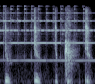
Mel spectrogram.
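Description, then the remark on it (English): A phone ringtone playing the Unsolved Mysteries theme tune: steady high electronic tones held throughout, with bright pulsing notes and low swooping accents repeating about every half second, no voices. “So the only problem with it is I had that as my ringtone forever back when I cared about having not just a regular ring.”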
